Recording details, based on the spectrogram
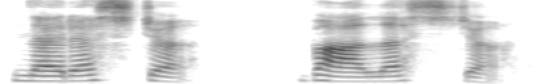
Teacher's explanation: when this visarg is being followed by a cha, then that visarg is going to turn into the sibilant for that column.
